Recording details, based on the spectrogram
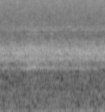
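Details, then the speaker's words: German console radio after repairs, FM antenna leads removed to weaken the signal: a steady, even, bright hiss, because the signal is too weak to activate the limiter. "you still hear noise in the signal which means the signal strength is not enough to activate the limiter"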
